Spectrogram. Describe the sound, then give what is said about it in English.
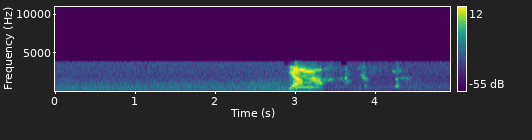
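Steady, dull rumble of car road noise over a phone line from a caller in their car, filling the first three seconds before a single short spoken word cuts in, with the hiss continuing faintly underneath. “It sounds like you're in the air. No, I'm in my car.”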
